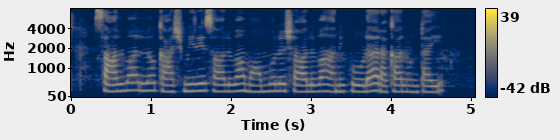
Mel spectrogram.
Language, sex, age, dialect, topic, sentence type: Telugu, female, 18-24, Utterandhra, agriculture, statement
